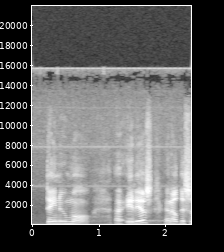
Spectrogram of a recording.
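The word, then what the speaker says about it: denouement: word that we learned is this one it's pronounced de new mall de new mall it is and now this is the dictionary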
